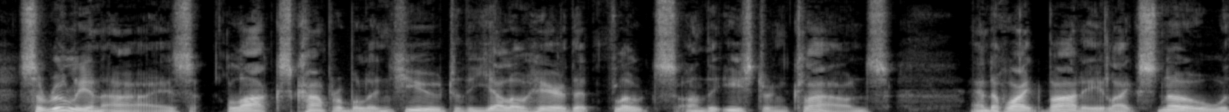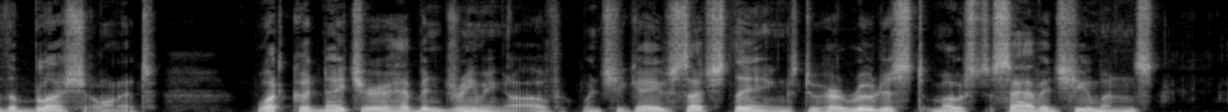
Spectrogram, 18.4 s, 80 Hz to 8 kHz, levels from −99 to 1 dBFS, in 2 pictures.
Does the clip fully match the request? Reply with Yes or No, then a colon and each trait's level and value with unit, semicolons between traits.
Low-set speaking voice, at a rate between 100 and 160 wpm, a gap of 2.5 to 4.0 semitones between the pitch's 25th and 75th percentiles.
No: low, 105 Hz; average, 150 wpm; average, 4.6 semitones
